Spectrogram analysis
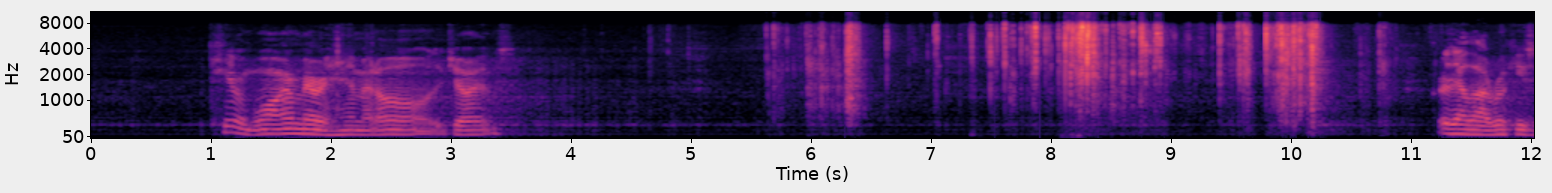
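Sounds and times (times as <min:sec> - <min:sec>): trading cards flipped through: 0:05.6 - 0:10.9.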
